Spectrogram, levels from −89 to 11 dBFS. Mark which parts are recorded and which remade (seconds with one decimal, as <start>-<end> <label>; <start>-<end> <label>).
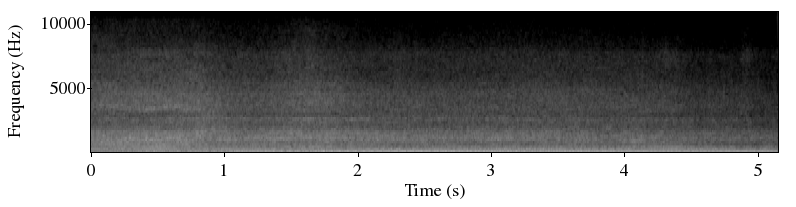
0.0-0.7 remade; 0.7-5.2 recorded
